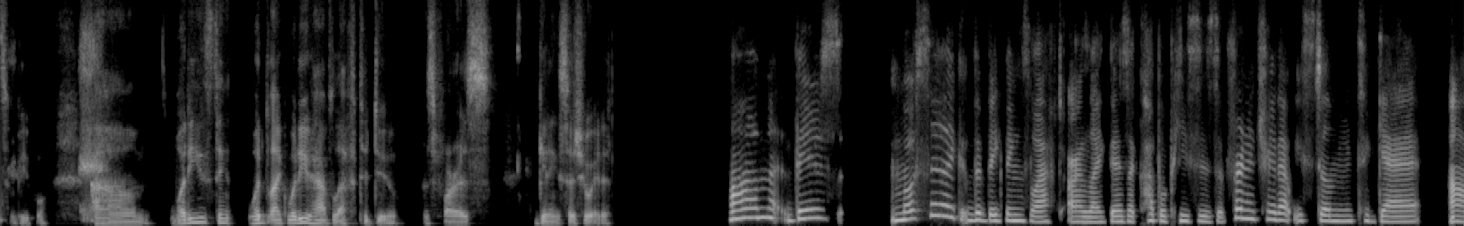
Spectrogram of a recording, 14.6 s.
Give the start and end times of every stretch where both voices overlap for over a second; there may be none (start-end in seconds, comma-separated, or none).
none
